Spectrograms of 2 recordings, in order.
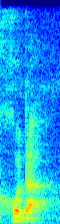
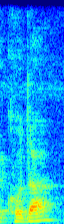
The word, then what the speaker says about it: खुदा: गरारा करते हैं की की आवाज जहां से निकल रही है वहीं से अगर हम निकालेंगे तो ये खा की आवाज निकलेगी तो खुदा ये खुदा खुदा और ये है खुदा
